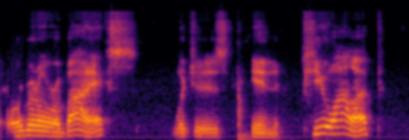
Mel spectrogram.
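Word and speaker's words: Puyallup: But Orbital Robotics, which is in Puallup, I got the pronunciation right.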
